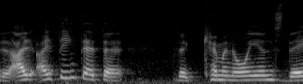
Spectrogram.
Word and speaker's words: Kaminoans: when they first did it, I think that the Kaminoans, I said that right this time. The Kaminoans, I think of David and I think of how he says it, and he's like, "You're saying it wrong.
